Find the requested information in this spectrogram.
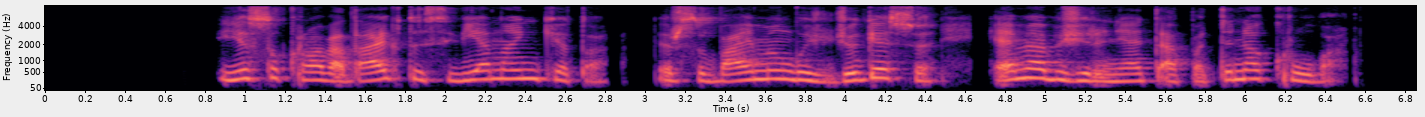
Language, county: Lithuanian, Kaunas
